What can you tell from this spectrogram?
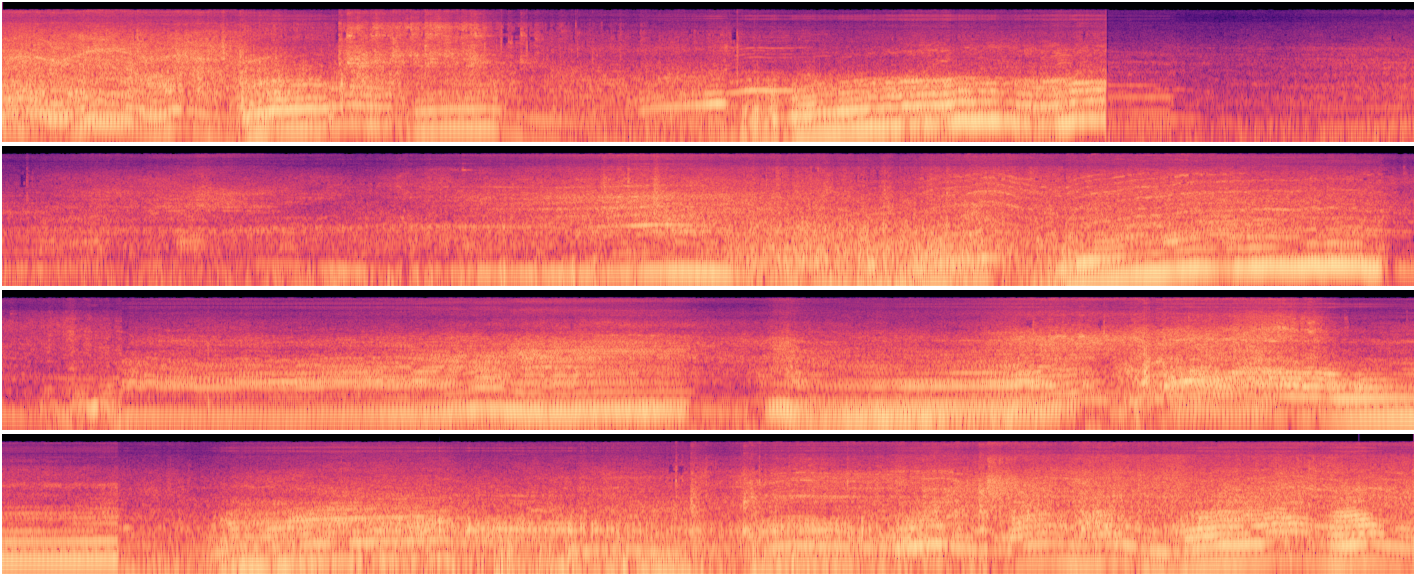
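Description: Rally car engines at full throttle on a gravel stage, in several short clips. The revs climb and drop sharply again and again at each gear change. In the first clip a Ford Escort rally car charges through a water splash.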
